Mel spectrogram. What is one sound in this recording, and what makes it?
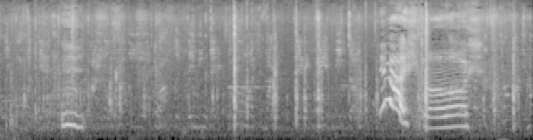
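A baby coos and squeals close by.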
